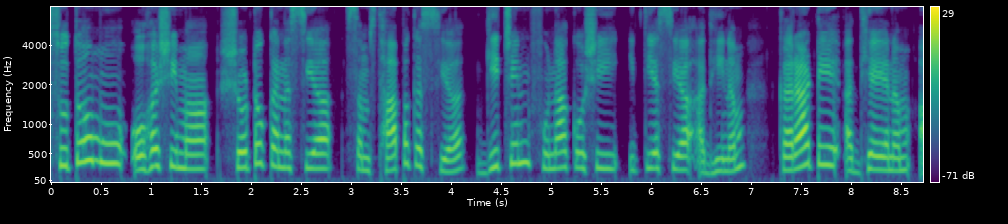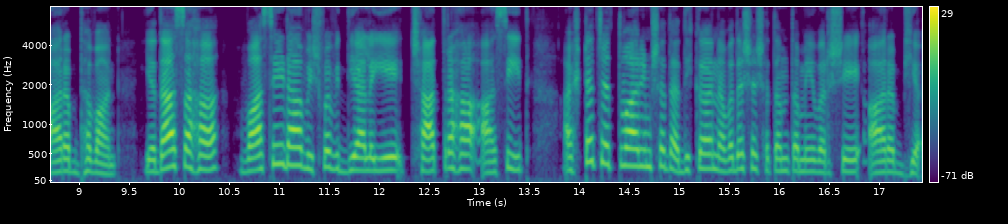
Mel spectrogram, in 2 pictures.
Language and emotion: Sanskrit, neutral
